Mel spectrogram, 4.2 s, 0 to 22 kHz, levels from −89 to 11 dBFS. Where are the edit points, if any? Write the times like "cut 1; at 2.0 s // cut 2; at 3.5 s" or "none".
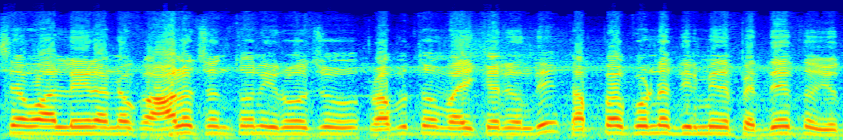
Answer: cut 1; at 1.8 s // cut 2; at 2.8 s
